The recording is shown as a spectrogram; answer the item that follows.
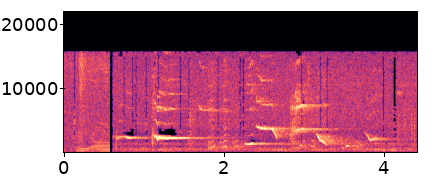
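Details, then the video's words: Lyrebird, a bird that imitates the human voice, chainsaws and other sounds, giving clear whistled notes: a long level tone, then higher slurred whistles and sharp downward sweeps, with a faint low murmur underneath. "AVE LIRA,pajaro,imitando voz humana,sonidos,motosierra"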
